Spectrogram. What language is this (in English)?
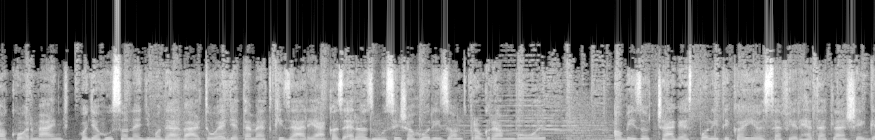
Hungarian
